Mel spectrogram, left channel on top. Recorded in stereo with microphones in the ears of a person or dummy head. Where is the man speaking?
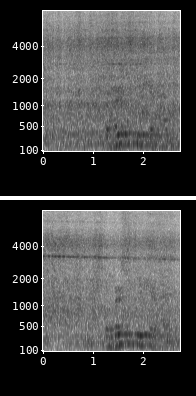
35° left (ahead or behind), 1.1 m.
